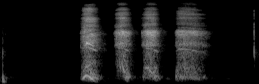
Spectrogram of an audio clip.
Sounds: Sniff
